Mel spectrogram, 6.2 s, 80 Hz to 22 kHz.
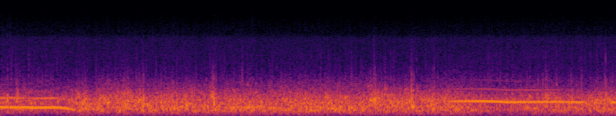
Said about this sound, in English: A humpback whale singing in 1949, 20 years before the discovery of whale song. It was captured by scientists conducting acoustic experiments. They had no idea what those recordings were of.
